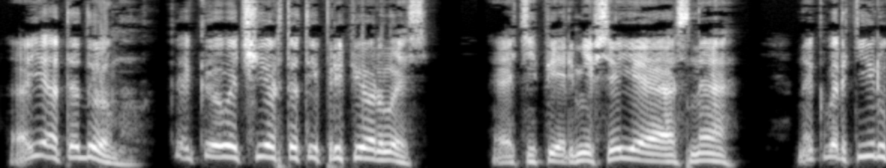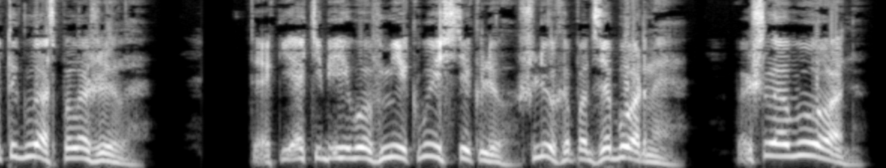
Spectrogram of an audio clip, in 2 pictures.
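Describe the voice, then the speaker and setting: A man voicing a spiteful, coarse middle-aged alcoholic brother in a slow drunken drawl. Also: a little high, very animated, mellow, breathy edge, dry recording, dull audio, full character voice.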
